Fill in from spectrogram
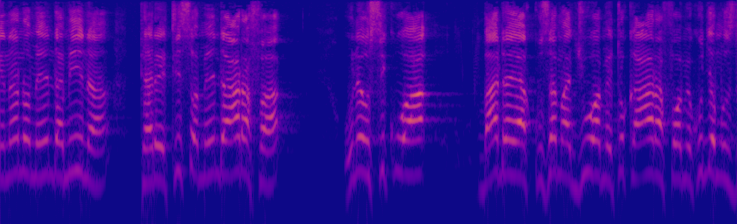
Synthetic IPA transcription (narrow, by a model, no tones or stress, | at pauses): ɛnanɔwamɛɛndamina | taɾɛɛtisawamɛɛndaaɾafa | ulɛusikuwa | ɓaːɗajakuzamaʄuawamɛtɔkaaɾafawamɛkuʄamuz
